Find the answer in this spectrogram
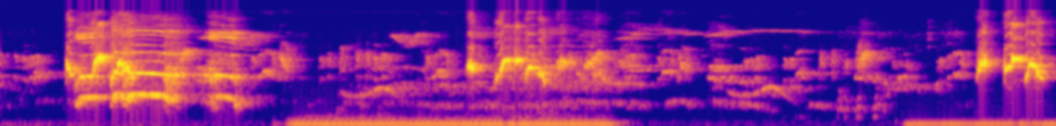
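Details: Red-whiskered bulbul of the Burmese type at Dan Singkhon singing loud, bubbly, slurred phrases of rich chortling notes, with softer rising whistles between them and a steady low electrical hum in two stretches.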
